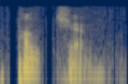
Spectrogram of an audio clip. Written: Puncturing

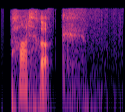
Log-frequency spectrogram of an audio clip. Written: Pothook

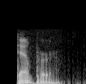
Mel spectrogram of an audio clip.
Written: Damper

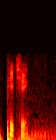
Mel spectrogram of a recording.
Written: Peachy

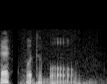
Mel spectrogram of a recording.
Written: Equitably

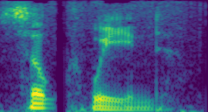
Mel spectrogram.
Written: Silkweed

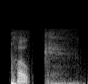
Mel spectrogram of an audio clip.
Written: Poked

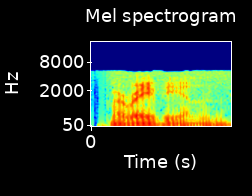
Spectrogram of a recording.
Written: Moravian

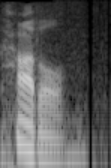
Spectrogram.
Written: Coddled

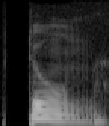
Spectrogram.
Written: Dooming

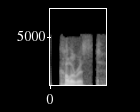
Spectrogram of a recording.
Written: Colorist

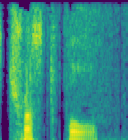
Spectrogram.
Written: Trustful

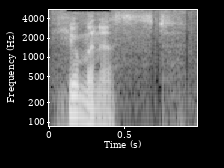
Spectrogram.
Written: Humanistic

